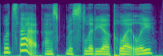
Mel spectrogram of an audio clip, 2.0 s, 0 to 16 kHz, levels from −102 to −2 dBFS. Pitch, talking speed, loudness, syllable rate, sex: 200 Hz, 175 wpm, -18 LUFS, 6.0 syllables/s, female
